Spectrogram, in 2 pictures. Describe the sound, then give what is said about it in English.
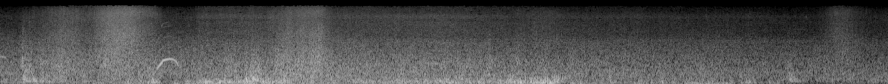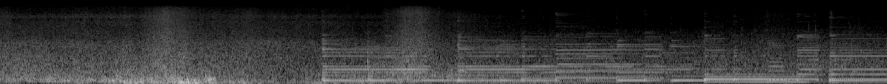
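Loud, steady roar of rushing river rapids, churning with occasional surges, until gentle music fades in over the water for the final few seconds. “It's the word people use to describe a sudden rush of water.”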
